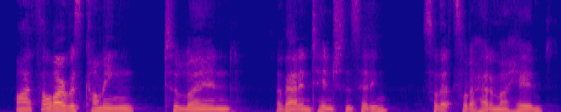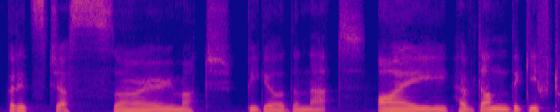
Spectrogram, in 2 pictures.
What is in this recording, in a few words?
Testimonial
